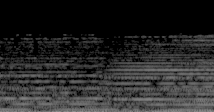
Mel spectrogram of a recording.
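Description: A deep, horn-like drone from a background music score, with sustained layered tones over a heavy pulsing bass; the upper notes change about a second in.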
